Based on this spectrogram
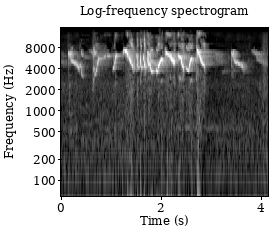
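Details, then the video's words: Javan white-eye singing a tutor and lure song for training birds to respond: one long burst of quick, high, jumbled twitters and trills, with a brief opening phrase and a short closing note. "MASTERAN DAN PANCINGAN PLECI DIJAMIN NYAUT DAN NGREKAM"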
